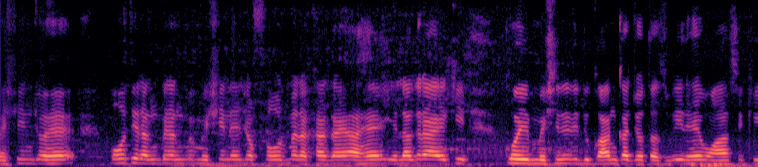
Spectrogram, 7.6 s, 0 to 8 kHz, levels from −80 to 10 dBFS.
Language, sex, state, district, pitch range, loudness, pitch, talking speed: Hindi, male, Maharashtra, Washim, 185-195 Hz, -17 LUFS, 185 Hz, 220 wpm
